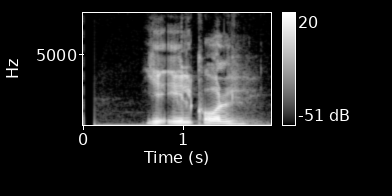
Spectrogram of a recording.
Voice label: "El mal", Chalchiteko

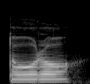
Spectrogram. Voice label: "tooro", Apatani

